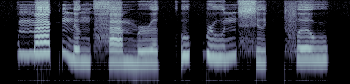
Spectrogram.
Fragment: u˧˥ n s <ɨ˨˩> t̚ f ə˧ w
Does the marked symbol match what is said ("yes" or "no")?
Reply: yes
